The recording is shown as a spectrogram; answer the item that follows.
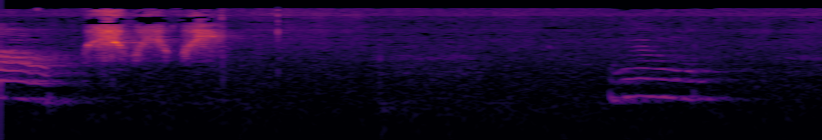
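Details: Meows recorded during the rescue of yellow mother cat Amarilla and her newborn kittens: a short cry at the start, a brief hiss-like noise, a quiet pause, then a second clear, slightly falling meow.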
